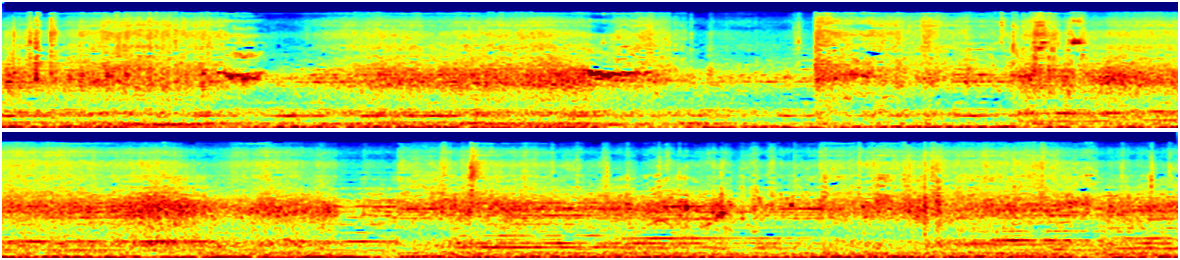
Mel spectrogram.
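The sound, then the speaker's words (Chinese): A car is driven off a ferry into the sea, heard as a loud, continuous engine drone that dips briefly near the fourth second and holds steady without voices. “趁莱曼下车买水的功夫，将汽车从渡船上驶入了大海”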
